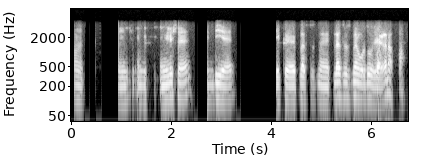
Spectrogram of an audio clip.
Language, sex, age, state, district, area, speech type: Urdu, male, 30-45, Delhi, North East Delhi, urban, conversation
